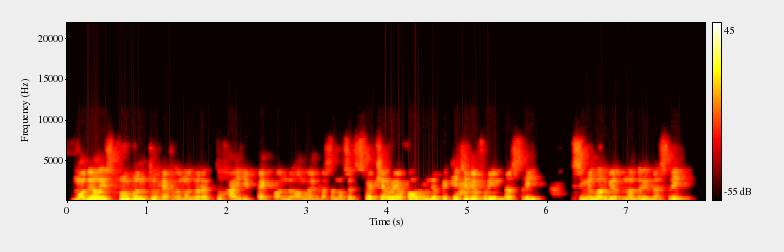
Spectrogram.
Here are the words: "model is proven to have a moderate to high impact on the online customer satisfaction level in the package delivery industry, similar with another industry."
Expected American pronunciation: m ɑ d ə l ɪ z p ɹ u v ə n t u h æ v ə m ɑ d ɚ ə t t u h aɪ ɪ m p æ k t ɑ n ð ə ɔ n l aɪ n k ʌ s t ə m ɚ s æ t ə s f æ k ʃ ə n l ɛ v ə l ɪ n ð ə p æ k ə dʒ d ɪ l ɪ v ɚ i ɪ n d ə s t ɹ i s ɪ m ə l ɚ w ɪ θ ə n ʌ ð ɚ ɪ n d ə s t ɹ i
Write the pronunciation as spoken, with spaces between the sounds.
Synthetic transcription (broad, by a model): m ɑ d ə l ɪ s p ɹ u v ə n t u h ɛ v ə m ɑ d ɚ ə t t u h aɪ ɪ p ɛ k t ɑ n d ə ɔ n l aɪ n k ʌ s t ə m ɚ s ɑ t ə s f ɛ k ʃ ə n l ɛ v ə l ɪ n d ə p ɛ k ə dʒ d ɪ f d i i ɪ n d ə s t ɹ i s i m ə l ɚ w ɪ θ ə n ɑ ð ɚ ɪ n d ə s t ɹ i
